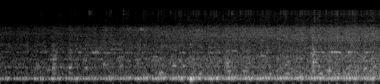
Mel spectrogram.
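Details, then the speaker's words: Honda VFR 800 V4 first start after used replacement engine fitted with new oil, filter and coolant, warming up: steady, even idle with smooth mid-pitched exhaust beat, revs fine, no knocks; normal idle. "Here's uh letting you uh hear the the exhaust sound. Sounds great. She's revving fine."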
